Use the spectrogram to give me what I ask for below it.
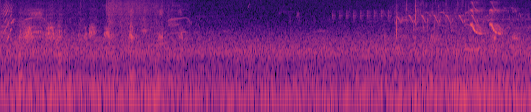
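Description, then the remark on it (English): A bird calls repeatedly in quick, chattering bursts over a steady low rumble, with nasal, duck-like quacking notes; no one speaks. “That's a bird.”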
